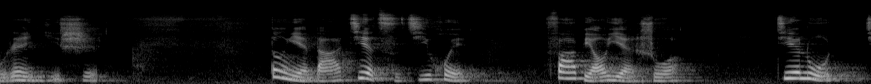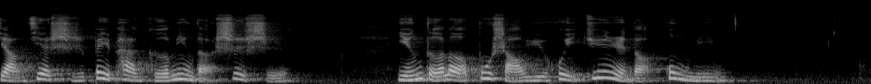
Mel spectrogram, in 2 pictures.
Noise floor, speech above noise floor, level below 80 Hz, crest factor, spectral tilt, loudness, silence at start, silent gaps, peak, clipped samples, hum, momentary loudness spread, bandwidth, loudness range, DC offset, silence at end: -60 dBFS; 34 dB; -68 dBFS; 18 dB; -5 dB/octave; -27 LUFS; 0 s; none; -10 dBFS; under 0.1%; none; 11 LU; 13 kHz; 4 LU; under 0.1%; 1.25 s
